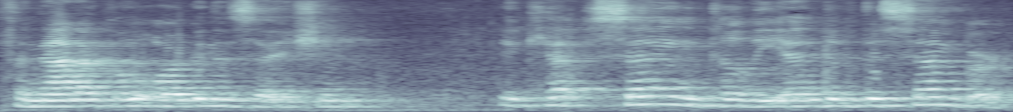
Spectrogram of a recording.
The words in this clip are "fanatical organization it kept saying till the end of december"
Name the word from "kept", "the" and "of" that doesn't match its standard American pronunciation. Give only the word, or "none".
none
